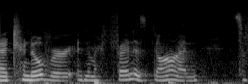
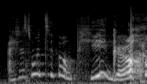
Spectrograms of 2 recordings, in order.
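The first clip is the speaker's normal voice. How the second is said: high-pitched mimicked friend's retort; exasperated friend; 9 semitones higher, 9 dB louder than usual. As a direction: imitate a friend's incredulous reply, pitched way up. Retells friend's exasperated reply.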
